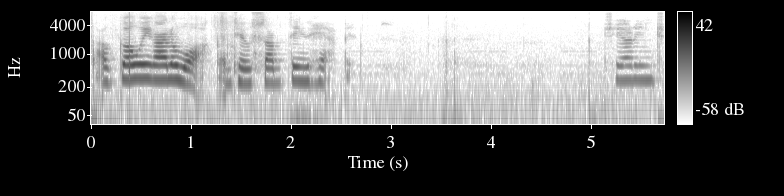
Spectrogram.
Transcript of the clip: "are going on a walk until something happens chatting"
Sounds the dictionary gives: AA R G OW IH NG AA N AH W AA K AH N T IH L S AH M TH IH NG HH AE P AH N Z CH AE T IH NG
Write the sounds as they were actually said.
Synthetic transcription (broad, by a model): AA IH G OW IH NG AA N AH W AA K AH N T IH L S AH M TH IH NG HH AE P AH N Z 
